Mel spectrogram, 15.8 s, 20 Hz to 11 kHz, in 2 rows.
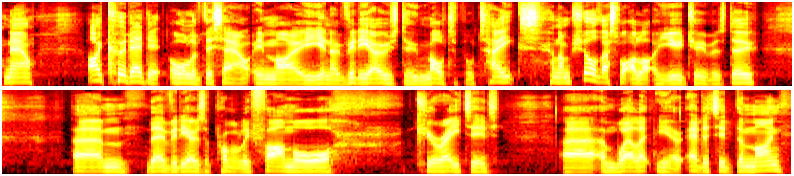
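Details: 47-year-old man with stuttering (stammering) since age eight, mainly blocks, pauses and filler words, worse when retaking or under pressure.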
